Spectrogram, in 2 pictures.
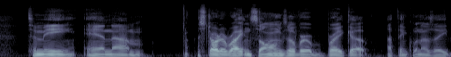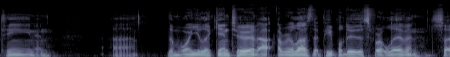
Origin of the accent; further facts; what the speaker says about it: Bardstown, Kentucky, United States; Well, there's actually, from our hometown, there's actually a well-known songwriter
